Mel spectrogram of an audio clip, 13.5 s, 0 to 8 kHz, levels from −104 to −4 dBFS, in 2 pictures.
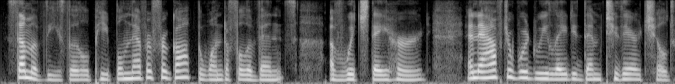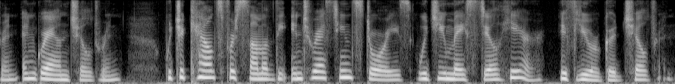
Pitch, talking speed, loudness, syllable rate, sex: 180 Hz, 180 wpm, -22 LUFS, 5.2 syllables/s, female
